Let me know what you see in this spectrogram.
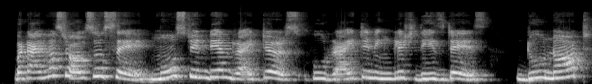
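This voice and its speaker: A woman's high-pitched voice with lively intonation at a fairly slow pace, with audible room echo. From India (Bengali). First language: Bengali. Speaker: writer and translator. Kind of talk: podcast interview. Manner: hesitant with fillers.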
